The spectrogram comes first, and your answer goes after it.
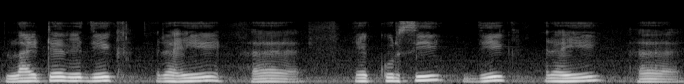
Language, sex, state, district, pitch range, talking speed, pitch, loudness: Hindi, male, Uttar Pradesh, Hamirpur, 140-175 Hz, 90 wpm, 155 Hz, -15 LUFS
